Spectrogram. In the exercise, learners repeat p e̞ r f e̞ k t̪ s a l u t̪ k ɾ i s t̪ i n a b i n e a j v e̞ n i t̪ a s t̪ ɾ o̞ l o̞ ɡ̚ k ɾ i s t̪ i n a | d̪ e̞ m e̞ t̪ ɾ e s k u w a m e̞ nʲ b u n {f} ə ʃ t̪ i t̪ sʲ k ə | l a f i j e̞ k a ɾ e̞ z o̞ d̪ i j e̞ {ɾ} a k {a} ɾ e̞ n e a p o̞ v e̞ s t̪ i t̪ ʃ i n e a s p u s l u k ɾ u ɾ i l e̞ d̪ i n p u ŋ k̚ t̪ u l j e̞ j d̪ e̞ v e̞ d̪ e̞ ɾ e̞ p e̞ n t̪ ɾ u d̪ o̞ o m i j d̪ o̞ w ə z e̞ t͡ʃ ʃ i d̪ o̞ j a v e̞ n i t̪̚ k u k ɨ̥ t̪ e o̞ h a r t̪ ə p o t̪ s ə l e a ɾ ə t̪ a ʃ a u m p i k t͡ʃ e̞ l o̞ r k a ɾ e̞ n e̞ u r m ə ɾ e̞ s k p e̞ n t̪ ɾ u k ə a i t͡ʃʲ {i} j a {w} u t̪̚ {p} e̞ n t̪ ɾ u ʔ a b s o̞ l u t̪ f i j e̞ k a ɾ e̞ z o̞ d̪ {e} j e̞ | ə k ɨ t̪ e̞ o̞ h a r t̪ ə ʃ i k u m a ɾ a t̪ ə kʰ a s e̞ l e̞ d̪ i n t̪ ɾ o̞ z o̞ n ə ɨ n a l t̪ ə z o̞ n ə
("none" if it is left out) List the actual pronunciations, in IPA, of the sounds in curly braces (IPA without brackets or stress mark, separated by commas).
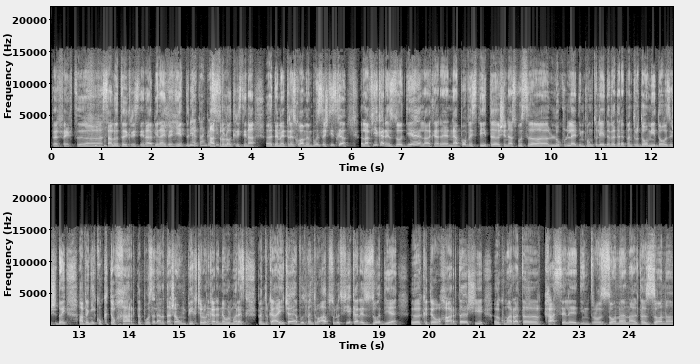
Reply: s, l, a, a, v, p, i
